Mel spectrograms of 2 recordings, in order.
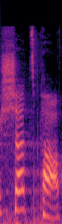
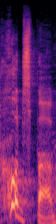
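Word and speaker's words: chutzpah: lawmaker Jim leech says it is quote sheer shuts paaw for the daily fantasy sports sites to pretend the law makes them legal okay okay okay first of all shuta is actually pronounced cspa but but but but the idea the idea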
